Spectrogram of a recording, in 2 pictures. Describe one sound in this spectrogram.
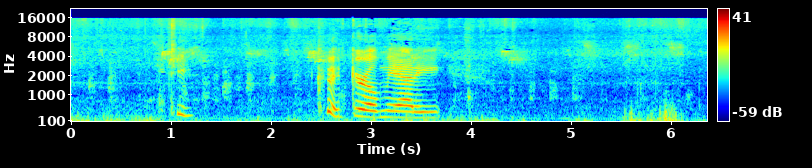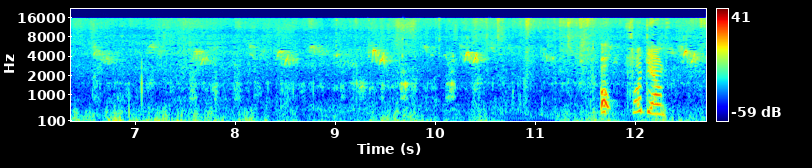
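Dogs yelp and whine while playing nearby.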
